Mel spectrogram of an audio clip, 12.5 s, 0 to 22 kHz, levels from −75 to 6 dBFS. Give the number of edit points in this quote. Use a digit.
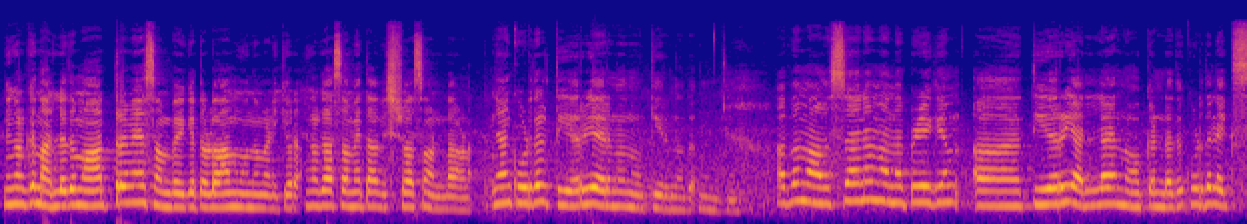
2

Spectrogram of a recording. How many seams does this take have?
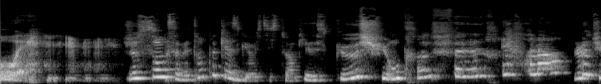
3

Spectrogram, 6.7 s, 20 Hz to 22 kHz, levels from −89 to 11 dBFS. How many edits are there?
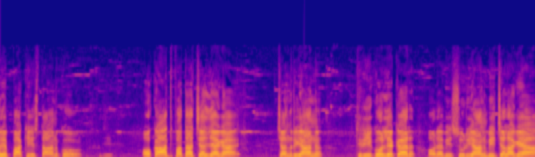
0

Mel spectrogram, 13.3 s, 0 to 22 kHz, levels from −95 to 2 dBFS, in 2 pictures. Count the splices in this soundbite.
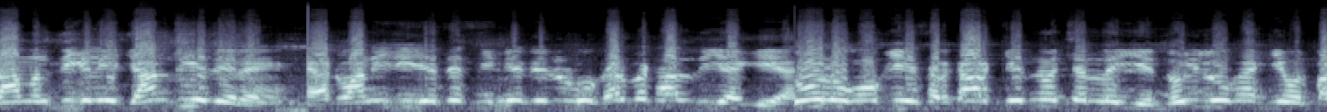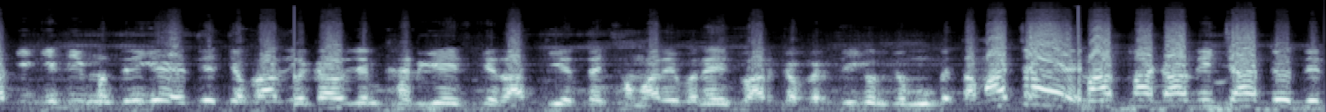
4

